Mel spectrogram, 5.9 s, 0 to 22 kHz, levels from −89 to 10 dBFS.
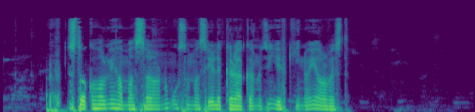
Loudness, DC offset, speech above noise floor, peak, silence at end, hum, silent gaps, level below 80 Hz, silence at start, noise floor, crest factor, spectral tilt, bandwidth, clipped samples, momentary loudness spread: -18 LUFS; under 0.1%; 52 dB; 0 dBFS; 1.65 s; none; none; -34 dBFS; 0.6 s; -68 dBFS; 18 dB; -6.5 dB/octave; 11.5 kHz; under 0.1%; 10 LU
